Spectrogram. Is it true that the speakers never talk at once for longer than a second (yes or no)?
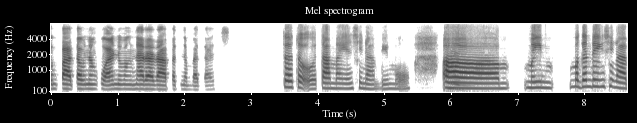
yes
